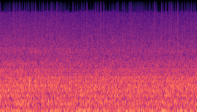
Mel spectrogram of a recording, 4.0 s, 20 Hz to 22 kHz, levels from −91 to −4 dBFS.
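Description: A block size mismatch (padded) runs from start to finish. One processing stage hands on blocks slightly shorter than the next stage expects, and the shortfall in each block is filled with silence. Those tiny gaps repeat at the block rate, giving a steady buzz at 91.5 Hz under the sound. The padding also stretches the timeline, so the audio plays at 0.996 times normal speed while its timbre stays the same.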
